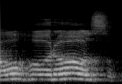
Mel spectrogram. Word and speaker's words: horroroso: é horroroso para horroroso olha só essa pronúncia é como é diferente é inscrito igualzinho horroroso só que a gente aprendeu que o r Ele sempre vai ser vibrante seja ele sozinho ou seja ele junto então ao invés de ficar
